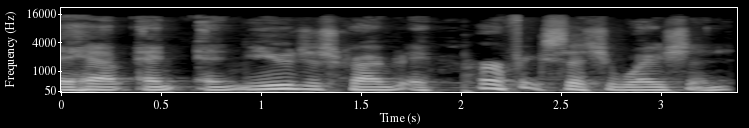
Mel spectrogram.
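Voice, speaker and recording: On a very clean recording with a silent background, a man with a dark, mellow, somewhat breathy tone speaks at a moderate pace with ordinary pitch variation. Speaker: TV and radio show host. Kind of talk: interview on TV talk show. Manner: halting, repeats words.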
